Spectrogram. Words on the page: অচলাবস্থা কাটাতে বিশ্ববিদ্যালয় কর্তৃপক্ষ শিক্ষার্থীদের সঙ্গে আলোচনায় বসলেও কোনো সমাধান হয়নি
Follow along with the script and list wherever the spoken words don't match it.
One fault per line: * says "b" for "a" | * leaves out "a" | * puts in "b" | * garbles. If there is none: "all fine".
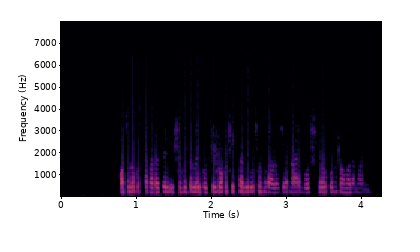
all fine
